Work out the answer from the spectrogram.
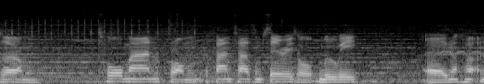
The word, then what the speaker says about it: Phantasm: tall man from phantasm it's not pronounced phantom it's actually phantasm the phantasm series or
